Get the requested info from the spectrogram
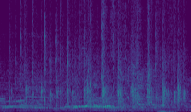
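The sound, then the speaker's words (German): An audience applauds the photographer, many hands clapping in a dense, crackling patter that holds for a few seconds, with voices murmuring and calling out underneath. “Einmal Applaus für den Fotografen!”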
